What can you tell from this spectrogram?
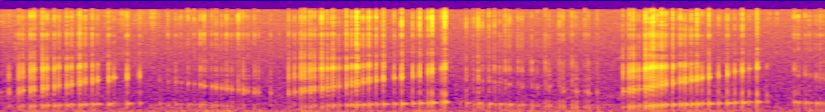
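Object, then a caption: Plastic cosmetic jar with plastic lid. A textured metallic brush handle is scratched along the edge of the green plastic lid on a medium white plastic jar, making rapid ticking clicks. The clicks come in three longer strokes, each with a rising or falling squeaky tone and a bright rasp, separated by quieter scratching.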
